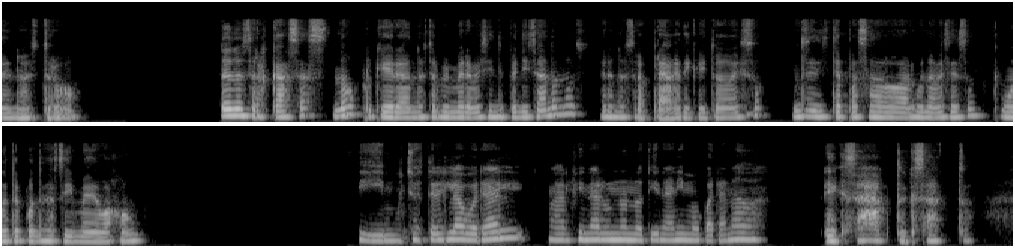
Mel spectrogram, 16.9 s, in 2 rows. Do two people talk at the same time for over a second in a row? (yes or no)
no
